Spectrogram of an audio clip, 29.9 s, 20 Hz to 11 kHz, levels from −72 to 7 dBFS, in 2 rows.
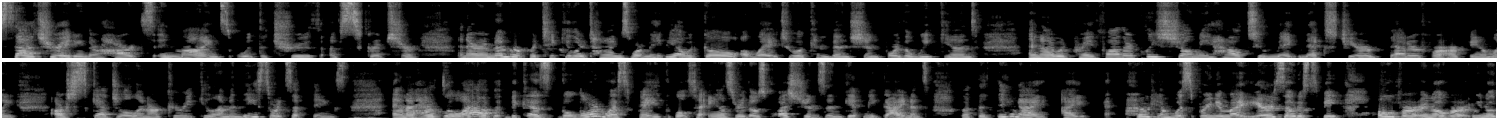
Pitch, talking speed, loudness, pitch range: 230 Hz, 185 wpm, -22 LUFS, 200-275 Hz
